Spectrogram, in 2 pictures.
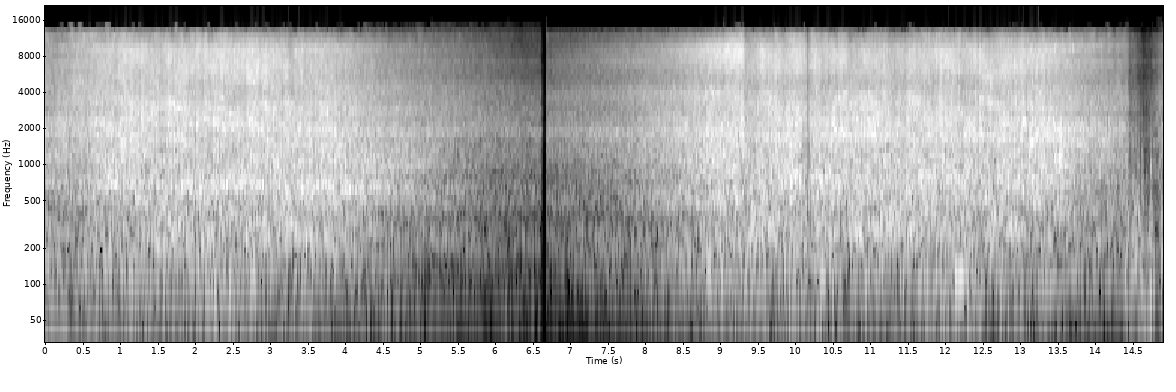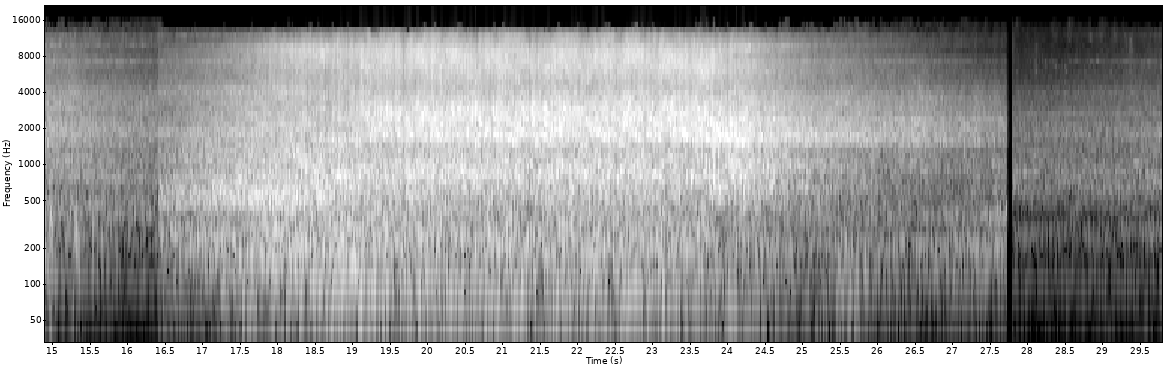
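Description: Electric multiple-unit passenger trains, Class 365 type, running through a station at speed: the rumble of wheels on rail swells and fades three times as separate trains pass, and each pass breaks off abruptly.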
